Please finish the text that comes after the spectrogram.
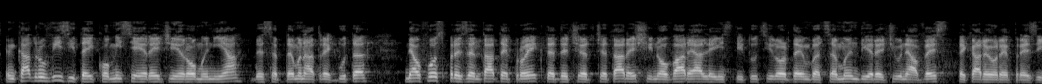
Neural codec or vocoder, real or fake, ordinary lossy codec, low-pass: codec, 16 kHz, 16 kbps, FunCodec, trained on LibriTTS, 50 frames a second; fake; none; none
